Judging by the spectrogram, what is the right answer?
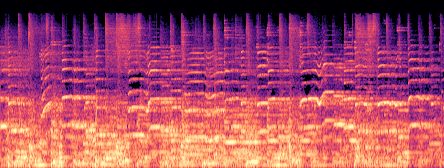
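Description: Jewish folk-rock band music with a lead melody that slides between notes over a full band. It fades out near the end.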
